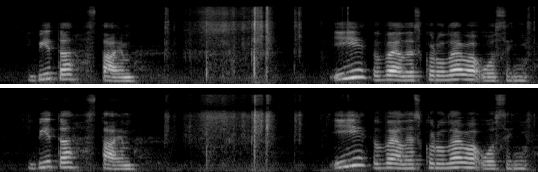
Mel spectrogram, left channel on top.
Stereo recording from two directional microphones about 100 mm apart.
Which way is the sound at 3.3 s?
30° left (ahead or behind).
